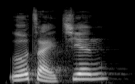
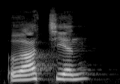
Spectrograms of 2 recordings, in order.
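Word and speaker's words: 蚵仔煎: 通常台湾人会把鹅仔煎念成台语的鹅啊煎。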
